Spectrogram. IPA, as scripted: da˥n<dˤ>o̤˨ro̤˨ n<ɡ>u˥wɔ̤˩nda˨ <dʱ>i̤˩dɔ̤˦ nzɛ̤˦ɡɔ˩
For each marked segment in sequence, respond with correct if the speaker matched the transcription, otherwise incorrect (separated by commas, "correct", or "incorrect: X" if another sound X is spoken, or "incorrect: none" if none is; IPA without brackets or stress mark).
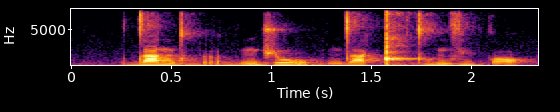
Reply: incorrect: d, incorrect: d͡ʒ, incorrect: ǃ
